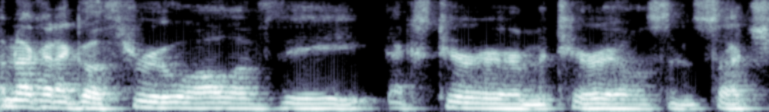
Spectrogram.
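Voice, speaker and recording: A man at medium pitch, somewhat breathy, with ordinary pitch variation and a fairly slow pace. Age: 60s. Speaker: housing developer. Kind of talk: project presentation.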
